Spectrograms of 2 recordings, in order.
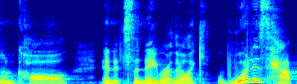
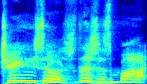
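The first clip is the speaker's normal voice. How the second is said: put-on furious shout, very high; 12 semitones higher than usual. Recounting how a man yelled at God upstairs at his mom's house, retelling someone yelling at God. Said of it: "he's yelling like".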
